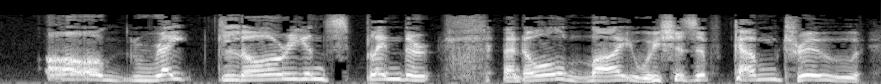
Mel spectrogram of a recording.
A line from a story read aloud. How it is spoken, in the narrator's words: he laughed aloud for sheer delight, and he stood up and cried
